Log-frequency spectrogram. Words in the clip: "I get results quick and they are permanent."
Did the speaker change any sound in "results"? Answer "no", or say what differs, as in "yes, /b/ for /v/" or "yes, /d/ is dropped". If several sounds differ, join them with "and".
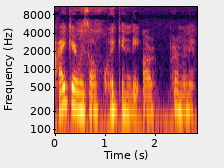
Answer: yes, /s/ is dropped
